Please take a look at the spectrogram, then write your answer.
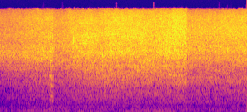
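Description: Marinated carne asada hitting a hot Blackstone griddle outdoors, a loud, steady broadband sizzle and hiss that swells slightly as the meat settles, close up with no talk.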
